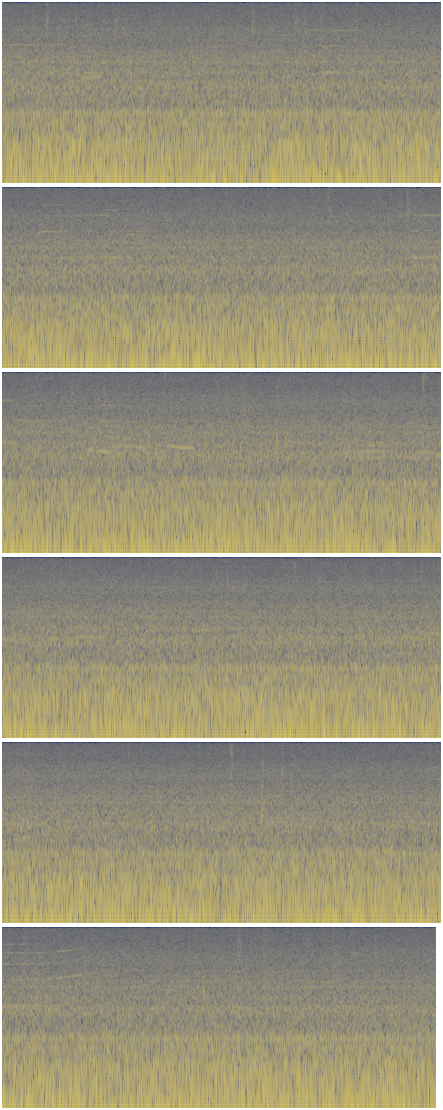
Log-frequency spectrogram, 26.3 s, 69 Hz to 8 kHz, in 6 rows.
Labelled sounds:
0.0	0.3	killer whale, southern resident, 2.5 to 2.6 kHz
8.5	8.9	killer whale, southern resident, 3.7 to 3.8 kHz
21.9	22.5	killer whale, southern resident, 4.0 to 4.1 kHz

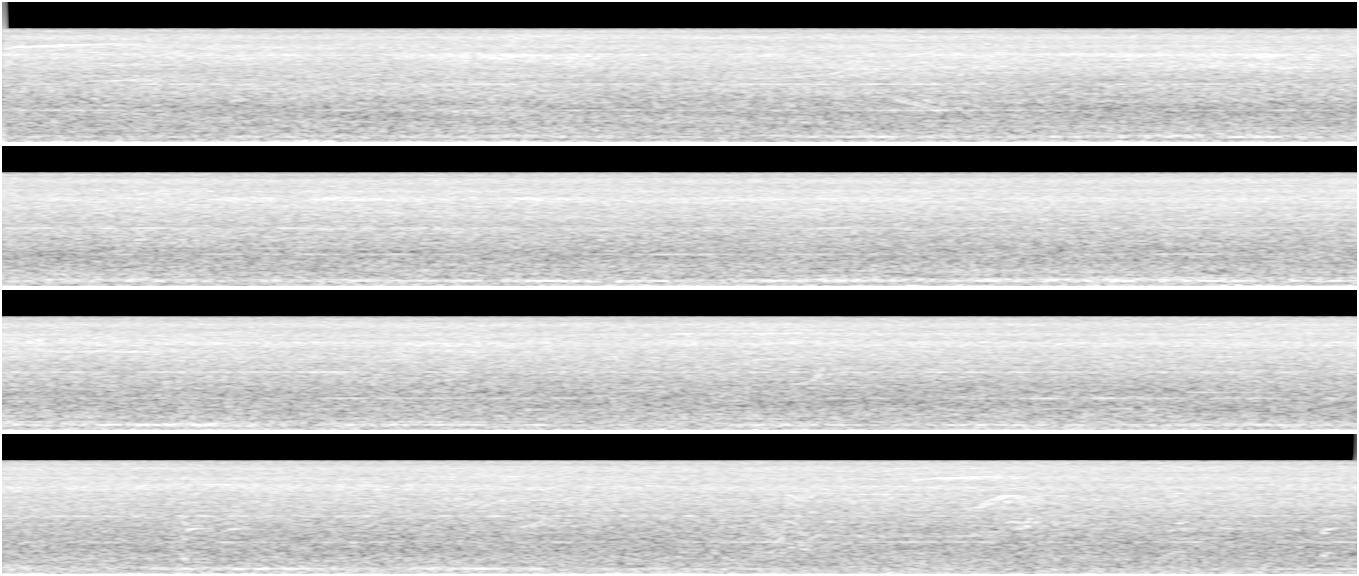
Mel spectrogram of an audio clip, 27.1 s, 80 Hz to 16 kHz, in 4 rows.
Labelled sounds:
0.0	0.6	killer whale, 4.2 to 5.3 kHz

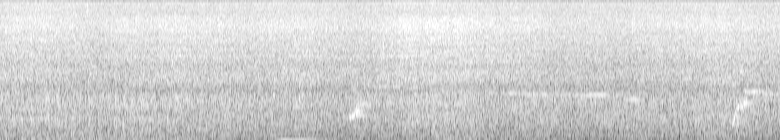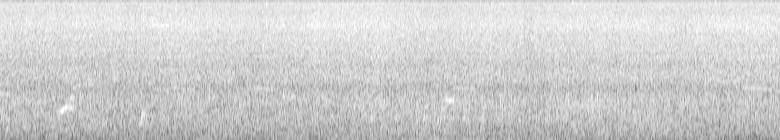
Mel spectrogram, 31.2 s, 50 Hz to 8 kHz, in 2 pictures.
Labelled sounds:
7.1	7.4	humpback whale, 0.78 to 0.94 kHz
11.7	12.0	humpback whale, 6.0 to 6.1 kHz
12.5	12.8	humpback whale, 0.88 to 0.97 kHz
14.7	15.5	humpback whale, 0.78 to 1.2 kHz
30.4	30.7	humpback whale, 1.1 to 1.2 kHz

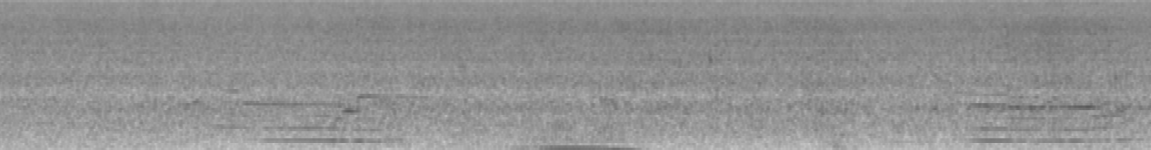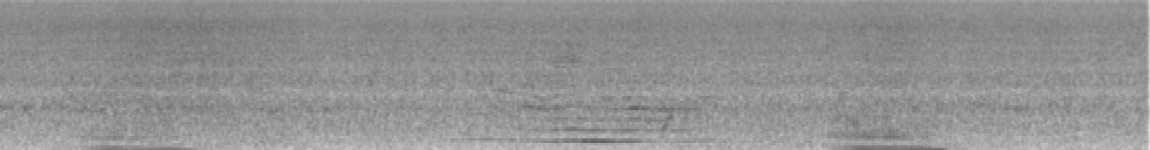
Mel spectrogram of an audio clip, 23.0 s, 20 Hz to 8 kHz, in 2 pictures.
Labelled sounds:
2.5	2.7	humpback whale, 0.91 to 1.0 kHz
9.7	10.0	humpback whale, 0.84 to 0.97 kHz

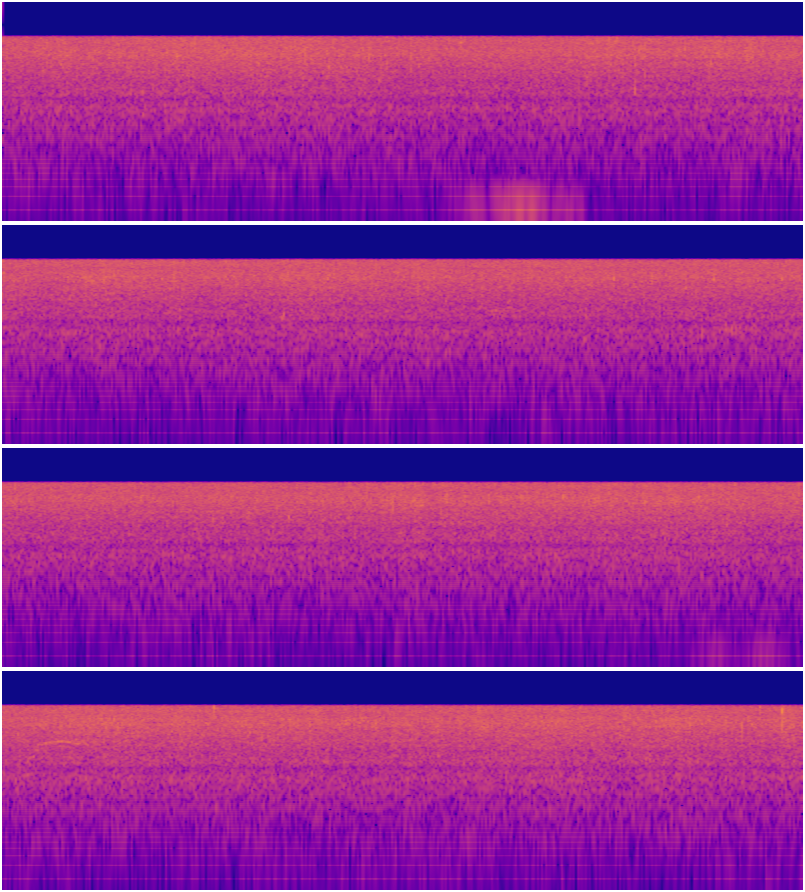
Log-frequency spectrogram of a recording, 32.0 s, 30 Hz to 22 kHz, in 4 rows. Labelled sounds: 24.4	24.9	humpback whale, 2.3 to 2.7 kHz

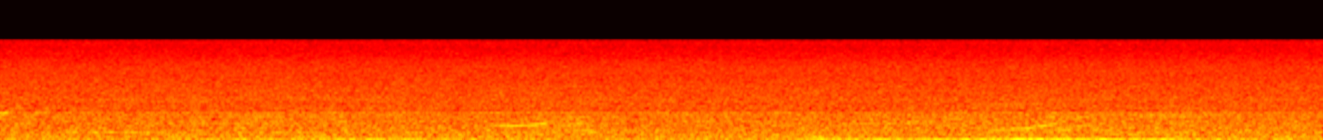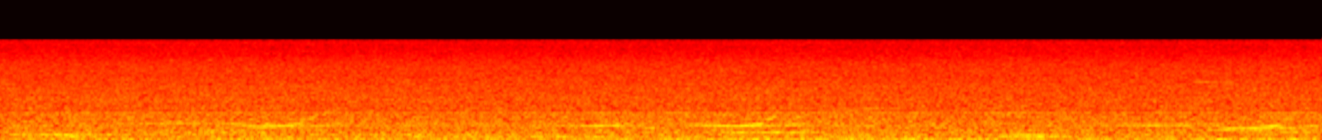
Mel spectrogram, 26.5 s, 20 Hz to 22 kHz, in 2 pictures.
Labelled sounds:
9.8	10.1	humpback whale, 1.0 to 1.1 kHz
25.2	25.4	humpback whale, 2.3 to 2.4 kHz

